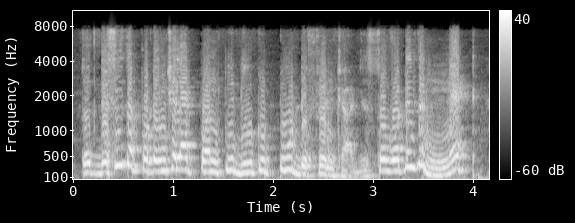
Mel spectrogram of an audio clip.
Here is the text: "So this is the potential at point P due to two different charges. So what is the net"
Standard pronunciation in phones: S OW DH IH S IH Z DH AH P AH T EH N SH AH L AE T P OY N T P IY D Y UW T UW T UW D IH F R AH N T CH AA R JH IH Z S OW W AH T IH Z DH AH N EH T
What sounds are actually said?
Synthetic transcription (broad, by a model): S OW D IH S IH Z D AH P AH T EH N SH AH L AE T P OY N T B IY D Y UW T UW T UW D IH F R AH N T CH AA R JH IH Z S OW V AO T IH Z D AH N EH T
